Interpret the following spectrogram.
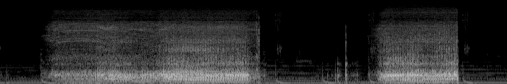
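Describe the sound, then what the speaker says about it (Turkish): A power drill fitted with a 16 mm hole-cutting bit bores through the centre of a plant pot, giving two loud, grinding bursts of about two seconds each, separated by a short pause. "Daha sonra saksının tam ortasından olacak şekilde bunu deliyorum."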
